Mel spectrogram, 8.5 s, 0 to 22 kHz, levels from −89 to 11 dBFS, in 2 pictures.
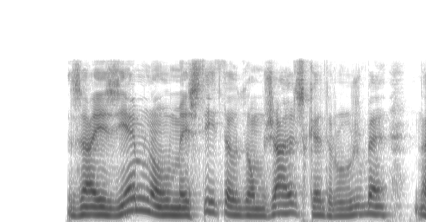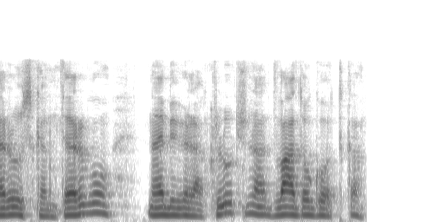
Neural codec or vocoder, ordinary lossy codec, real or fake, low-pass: none; none; real; 7.2 kHz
